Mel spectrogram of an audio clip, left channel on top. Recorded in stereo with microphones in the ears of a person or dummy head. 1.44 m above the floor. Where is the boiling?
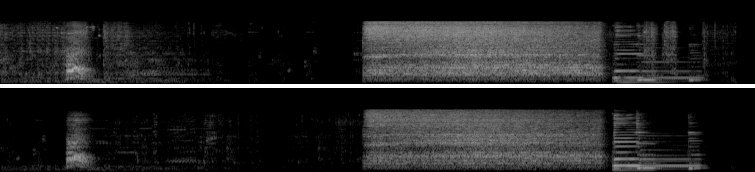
55° left (ahead or behind), 1.0 m.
